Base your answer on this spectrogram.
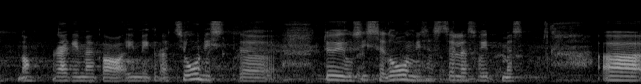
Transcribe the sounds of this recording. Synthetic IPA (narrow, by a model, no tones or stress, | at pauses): no̞hræːɡ̥imekɑimːiɡ̥rɑ̰t̪sio̞ːnʲist̪ | t̪ø̞ːjuːsisːe̞t̪o̞ːmise̞st̪se̞lːe̞svɤjt̪mes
